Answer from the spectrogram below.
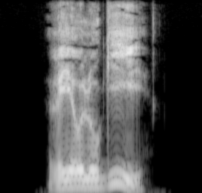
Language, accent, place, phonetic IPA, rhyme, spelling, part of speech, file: German, Germany, Berlin, [ʁeoloˈɡiː], -iː, Rheologie, noun, De-Rheologie.ogg
- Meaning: rheology (physics of the deformation and flow of matter)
